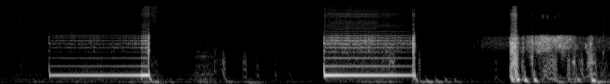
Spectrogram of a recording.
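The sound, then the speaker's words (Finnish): Two long, steady phone ringback tones about a second each with a pause between as a phone call is placed, followed by a clunky click and rustle as the line picks up. Fairly loud, with no talking. “Laitetaan tuosta noin puhelinjutut kyllä valmiiksi.”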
